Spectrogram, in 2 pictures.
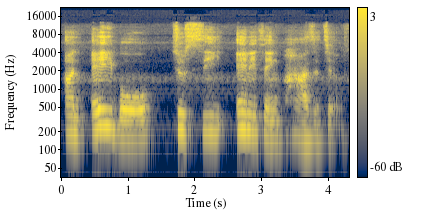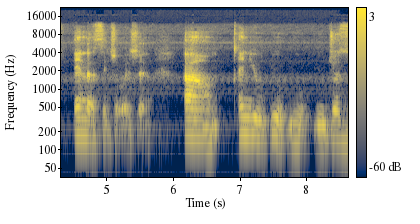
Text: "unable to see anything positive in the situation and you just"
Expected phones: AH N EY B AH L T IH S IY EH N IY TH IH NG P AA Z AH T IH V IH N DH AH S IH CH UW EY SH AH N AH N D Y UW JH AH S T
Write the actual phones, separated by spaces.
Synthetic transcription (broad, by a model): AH N EY B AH L T IH S IY EH N IY TH IH NG P AA Z AH T IH V IH N DH AH S IH CH UW EY SH AH N AH N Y Y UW JH AH S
